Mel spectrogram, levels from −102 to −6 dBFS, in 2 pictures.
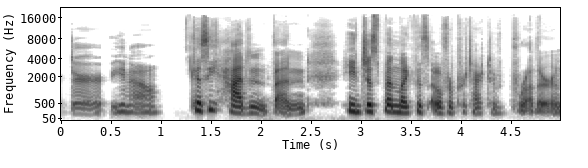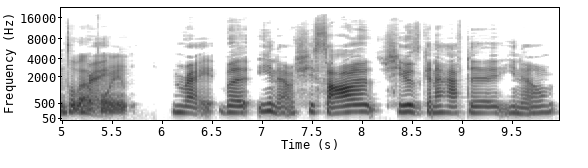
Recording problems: none

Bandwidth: 17.5 kHz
